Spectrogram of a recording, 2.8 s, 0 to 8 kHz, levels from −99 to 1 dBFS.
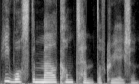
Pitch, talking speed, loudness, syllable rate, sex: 200 Hz, 130 wpm, -19 LUFS, 3.4 syllables/s, female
